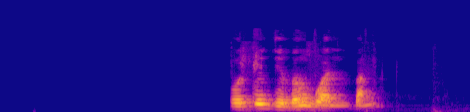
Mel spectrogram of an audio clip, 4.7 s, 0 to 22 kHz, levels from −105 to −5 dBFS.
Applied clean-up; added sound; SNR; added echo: neural mask model DeepFilterNet 3.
